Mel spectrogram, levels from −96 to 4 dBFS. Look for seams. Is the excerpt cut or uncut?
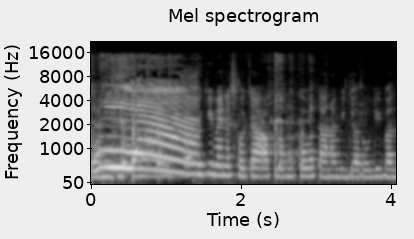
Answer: cut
